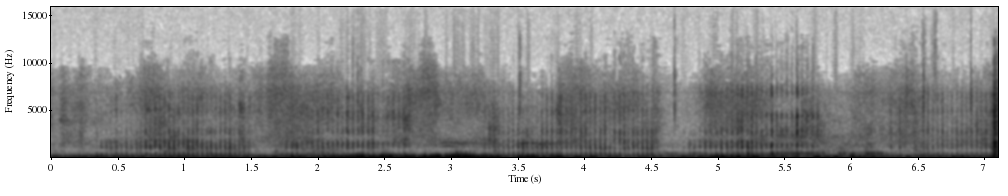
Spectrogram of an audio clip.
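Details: Stray cat sunbathing at a shrine and purring while being petted: a low, rumbling, rapidly pulsing purr that swells and fades across the clip, with faint rustling from handling.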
